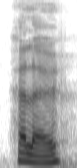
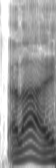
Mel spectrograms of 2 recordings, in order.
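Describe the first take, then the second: First: It is said in a British accent. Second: It is said in an Australian accent. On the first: "give me a British hello" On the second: "Give me Australian"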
